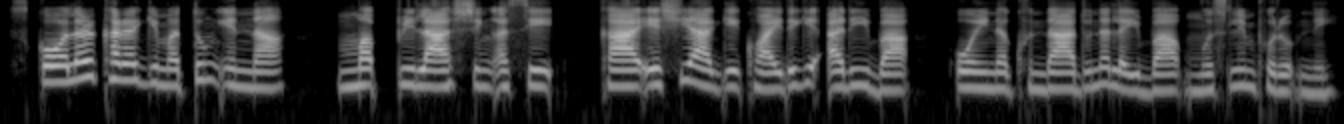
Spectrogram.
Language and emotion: Manipuri, neutral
